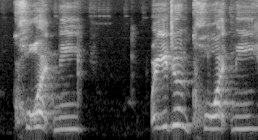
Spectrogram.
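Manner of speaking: put-on Boston accent, played for laughs. Imitating a store manager saying a name as a joke: imitating Gail's joke Boston accent. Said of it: "she says it in, like, a Boston accent".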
